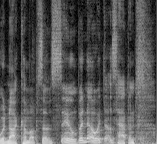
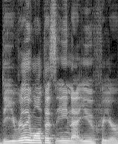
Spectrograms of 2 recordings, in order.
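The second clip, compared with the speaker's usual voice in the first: ordinary delivery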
